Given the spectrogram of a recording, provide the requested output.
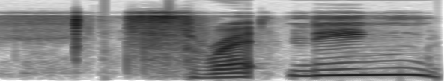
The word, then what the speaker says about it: threatening: what I did here threatening du this T changes to a d because it's between two voiced sounds threatening and the uh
